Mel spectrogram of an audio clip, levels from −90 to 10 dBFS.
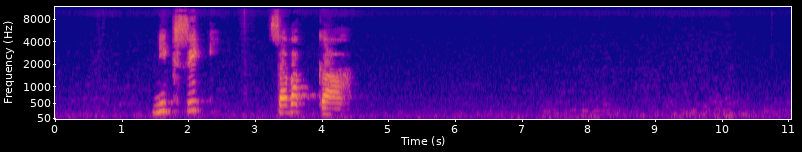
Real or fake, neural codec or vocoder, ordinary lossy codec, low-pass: real; none; AAC, 48 kbps; 10.8 kHz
